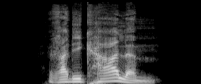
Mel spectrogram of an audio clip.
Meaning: strong dative masculine/neuter singular of radikal
- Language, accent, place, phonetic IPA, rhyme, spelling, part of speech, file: German, Germany, Berlin, [ʁadiˈkaːləm], -aːləm, radikalem, adjective, De-radikalem.ogg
